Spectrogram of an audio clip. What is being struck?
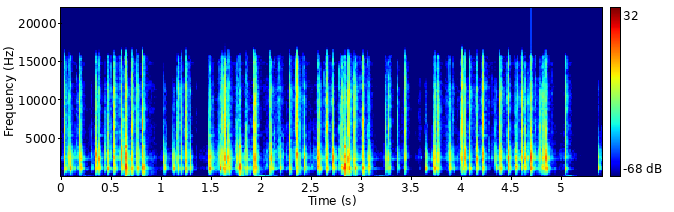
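Mechanical keyboard, aluminum case with plastic keycaps.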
